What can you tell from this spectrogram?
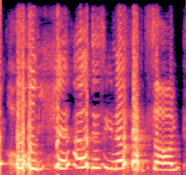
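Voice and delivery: mock terrified shriek. The trainer realizing the monster knows her lullaby, shrieking. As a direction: squeal it in hammed-up terror. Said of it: "and I thought".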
